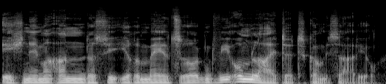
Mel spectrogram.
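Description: Careful subordinate cop, soft-spoken and diplomatic, deep husky voice, read by a man. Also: very animated, moderate pace, exaggerated voice. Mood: deferential. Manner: hesitant, deferential, diplomatic. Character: cautious, diplomatic male police inspector.

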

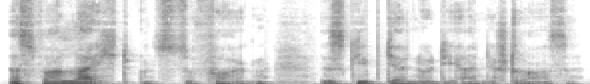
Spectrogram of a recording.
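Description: A man's voice: extremely low pitch, big pitch swings, normal speed, gravelly, husky, pitched below the performer's own voice, exaggerated voice. A man reading an audiobook, voicing a shaken middle-aged police commissioner who talks in a subdued, downplaying way. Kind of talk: audiobook dialogue.

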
